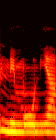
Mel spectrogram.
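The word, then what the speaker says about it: pneumonia: यहां पर P silent है। निमोनिया में जब भी लिखना होगा एन से शुरू नहीं होगा। यहां पर आपको याद रखना है कि पी भी आता है शुरू में पढ़ा नहीं गया है लेकिन लिखा तो जाएगा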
